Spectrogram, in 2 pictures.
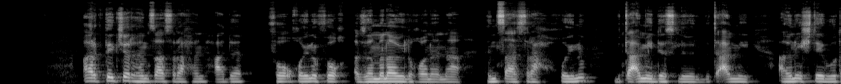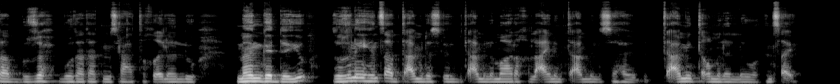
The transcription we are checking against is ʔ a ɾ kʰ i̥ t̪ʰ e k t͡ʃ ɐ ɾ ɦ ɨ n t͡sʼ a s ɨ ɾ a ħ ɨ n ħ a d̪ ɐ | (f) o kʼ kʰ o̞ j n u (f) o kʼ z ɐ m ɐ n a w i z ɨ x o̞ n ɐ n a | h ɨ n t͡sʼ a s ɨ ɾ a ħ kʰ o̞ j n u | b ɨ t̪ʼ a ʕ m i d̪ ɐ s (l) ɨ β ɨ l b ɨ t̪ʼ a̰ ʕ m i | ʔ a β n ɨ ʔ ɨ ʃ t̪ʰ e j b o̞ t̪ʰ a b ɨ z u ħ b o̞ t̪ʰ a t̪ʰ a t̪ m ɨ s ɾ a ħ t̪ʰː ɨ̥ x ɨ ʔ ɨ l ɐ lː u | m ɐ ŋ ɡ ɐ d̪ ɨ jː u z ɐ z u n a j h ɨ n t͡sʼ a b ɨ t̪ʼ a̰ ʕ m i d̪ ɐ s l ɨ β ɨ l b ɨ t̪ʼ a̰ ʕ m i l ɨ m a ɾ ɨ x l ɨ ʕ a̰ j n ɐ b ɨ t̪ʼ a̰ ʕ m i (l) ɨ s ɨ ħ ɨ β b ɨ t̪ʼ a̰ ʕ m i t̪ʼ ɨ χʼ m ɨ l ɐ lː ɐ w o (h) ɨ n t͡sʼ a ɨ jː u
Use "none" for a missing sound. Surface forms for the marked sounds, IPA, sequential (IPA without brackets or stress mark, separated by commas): f, f, l, l, h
